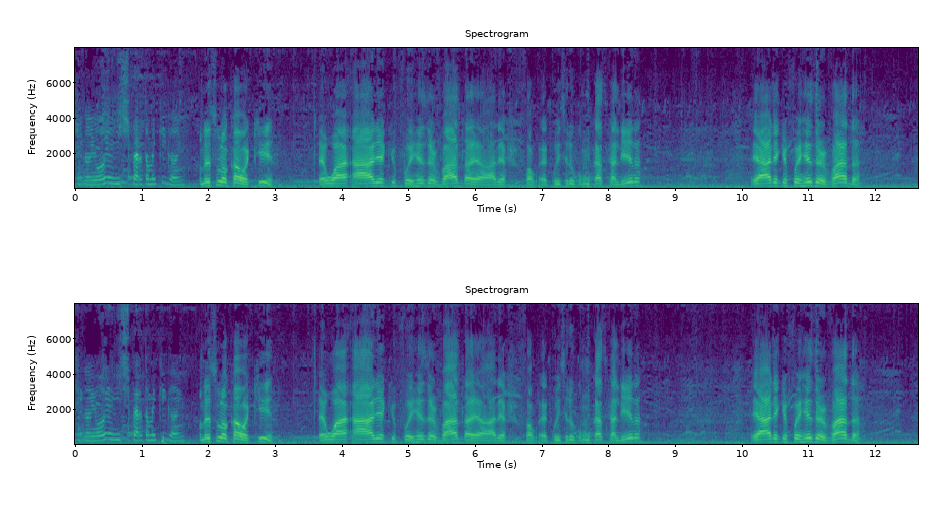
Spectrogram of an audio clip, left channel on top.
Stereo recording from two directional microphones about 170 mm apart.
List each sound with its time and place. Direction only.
0.3 s speech: 10° right (ahead or behind)
10.1 s speech: 15° right (ahead or behind)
